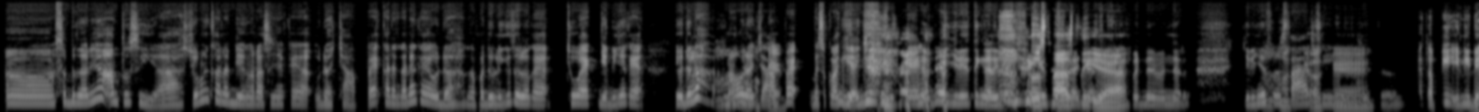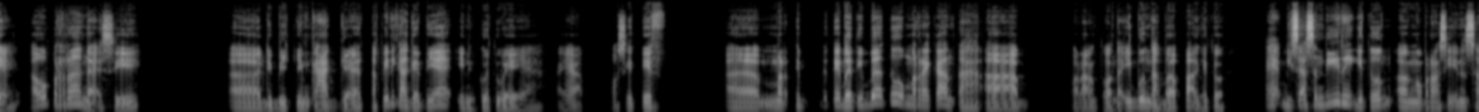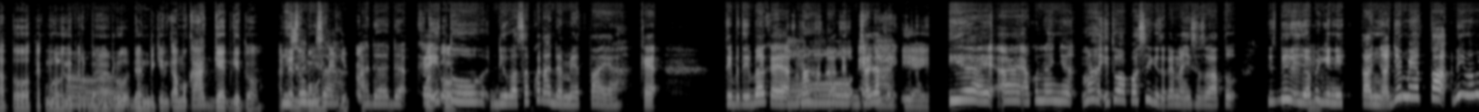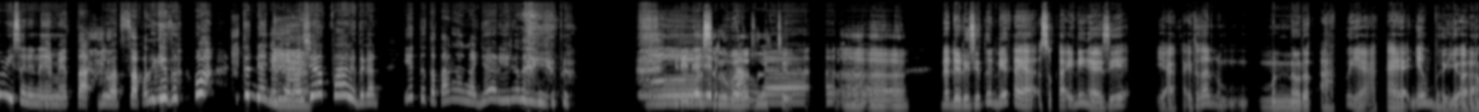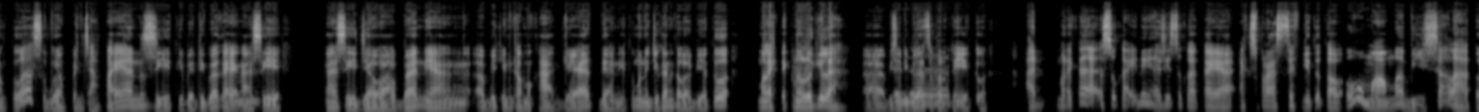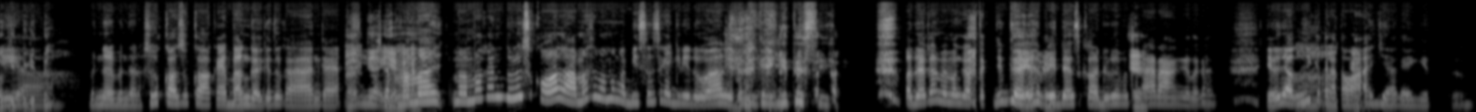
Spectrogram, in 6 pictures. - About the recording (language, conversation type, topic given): Indonesian, podcast, Bagaimana cara kamu mengajarkan teknologi baru kepada orang tua?
- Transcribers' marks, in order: laugh; laughing while speaking: "aja"; laughing while speaking: "aja gitu"; in English: "in a good way"; tapping; in English: "AI"; in English: "AI"; laugh; other background noise; laughing while speaking: "katanya gitu"; laughing while speaking: "kan kayak gitu sih"; laugh; laughing while speaking: "juga ya"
